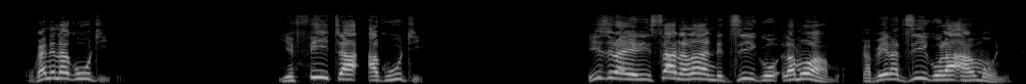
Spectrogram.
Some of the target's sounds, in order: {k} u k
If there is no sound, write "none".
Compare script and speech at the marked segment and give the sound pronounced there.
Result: k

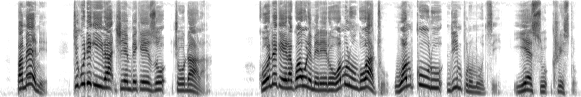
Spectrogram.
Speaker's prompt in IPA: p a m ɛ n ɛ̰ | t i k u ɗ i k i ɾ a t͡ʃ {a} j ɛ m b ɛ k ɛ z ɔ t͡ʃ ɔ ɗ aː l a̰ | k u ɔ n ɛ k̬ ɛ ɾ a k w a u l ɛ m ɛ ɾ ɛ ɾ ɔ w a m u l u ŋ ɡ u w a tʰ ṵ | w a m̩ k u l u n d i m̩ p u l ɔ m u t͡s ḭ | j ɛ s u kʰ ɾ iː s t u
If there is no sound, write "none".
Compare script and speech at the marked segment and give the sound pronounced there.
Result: i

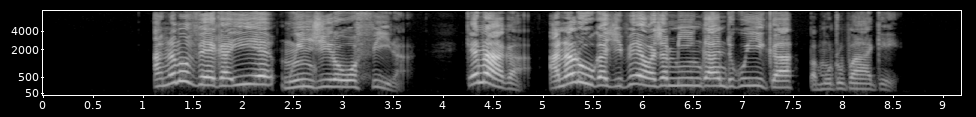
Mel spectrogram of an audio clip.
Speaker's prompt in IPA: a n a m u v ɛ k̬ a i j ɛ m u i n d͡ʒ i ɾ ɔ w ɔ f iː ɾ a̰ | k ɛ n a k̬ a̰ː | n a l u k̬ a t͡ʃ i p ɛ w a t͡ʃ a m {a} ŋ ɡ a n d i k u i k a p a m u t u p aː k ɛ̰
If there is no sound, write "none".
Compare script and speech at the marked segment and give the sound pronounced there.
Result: i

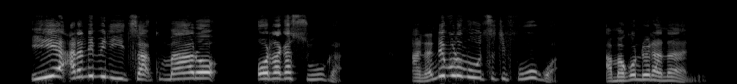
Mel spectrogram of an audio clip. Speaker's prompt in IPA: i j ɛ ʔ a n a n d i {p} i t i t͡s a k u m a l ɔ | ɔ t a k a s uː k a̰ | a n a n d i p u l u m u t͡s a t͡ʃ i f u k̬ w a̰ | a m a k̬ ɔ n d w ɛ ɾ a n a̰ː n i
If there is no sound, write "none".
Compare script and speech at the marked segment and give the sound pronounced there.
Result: p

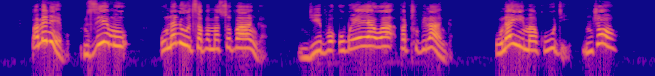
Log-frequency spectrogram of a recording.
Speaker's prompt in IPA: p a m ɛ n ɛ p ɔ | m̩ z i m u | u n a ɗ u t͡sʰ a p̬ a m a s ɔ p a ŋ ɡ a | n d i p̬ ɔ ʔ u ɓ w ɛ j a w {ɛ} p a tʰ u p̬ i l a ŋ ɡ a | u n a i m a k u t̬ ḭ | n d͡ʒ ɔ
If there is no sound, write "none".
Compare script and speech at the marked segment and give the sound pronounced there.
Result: a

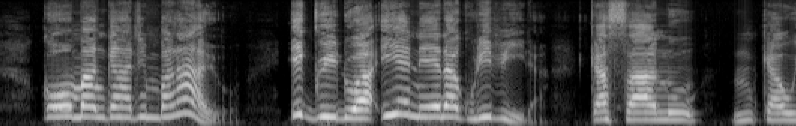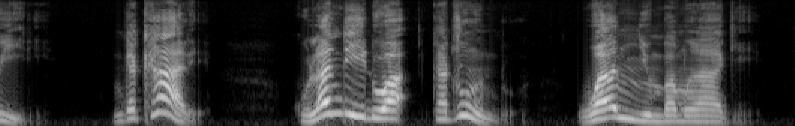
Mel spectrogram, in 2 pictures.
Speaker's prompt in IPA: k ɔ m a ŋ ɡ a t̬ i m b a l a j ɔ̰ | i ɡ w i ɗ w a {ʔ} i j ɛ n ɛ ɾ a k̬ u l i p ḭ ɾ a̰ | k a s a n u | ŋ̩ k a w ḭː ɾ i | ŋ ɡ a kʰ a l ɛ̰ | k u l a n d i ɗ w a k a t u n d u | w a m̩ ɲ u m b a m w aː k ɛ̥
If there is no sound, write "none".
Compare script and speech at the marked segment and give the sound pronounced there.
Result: ʔ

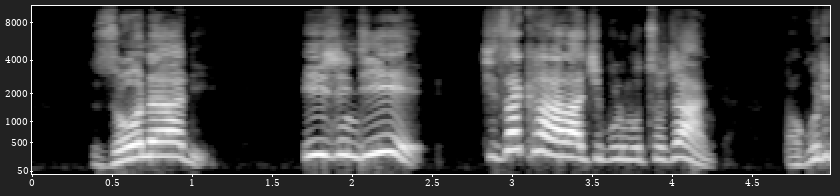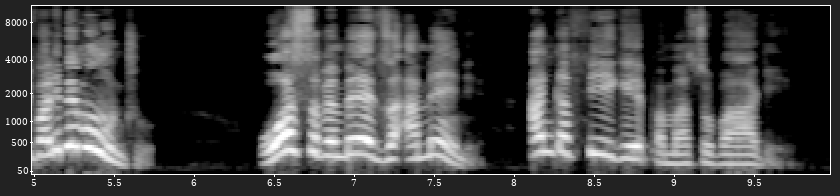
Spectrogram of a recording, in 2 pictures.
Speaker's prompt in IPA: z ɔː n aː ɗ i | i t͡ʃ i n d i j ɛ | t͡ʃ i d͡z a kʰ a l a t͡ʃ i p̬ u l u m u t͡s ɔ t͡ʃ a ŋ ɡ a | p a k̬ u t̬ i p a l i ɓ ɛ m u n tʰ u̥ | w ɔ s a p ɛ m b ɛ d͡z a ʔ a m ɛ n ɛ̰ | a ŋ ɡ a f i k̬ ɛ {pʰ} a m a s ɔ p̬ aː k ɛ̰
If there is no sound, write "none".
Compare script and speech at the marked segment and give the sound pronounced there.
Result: p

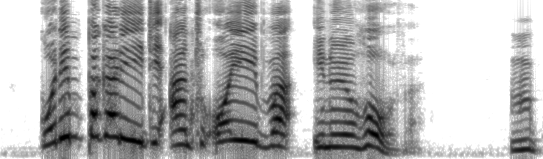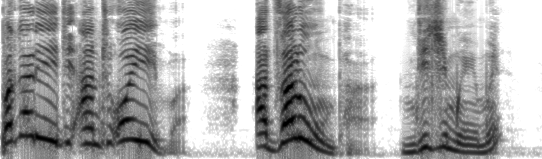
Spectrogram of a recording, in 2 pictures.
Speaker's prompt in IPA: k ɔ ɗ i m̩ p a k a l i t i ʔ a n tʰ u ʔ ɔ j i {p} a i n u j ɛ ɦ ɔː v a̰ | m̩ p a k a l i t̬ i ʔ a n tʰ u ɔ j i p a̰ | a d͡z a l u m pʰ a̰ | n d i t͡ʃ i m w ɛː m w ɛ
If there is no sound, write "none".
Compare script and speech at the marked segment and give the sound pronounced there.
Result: p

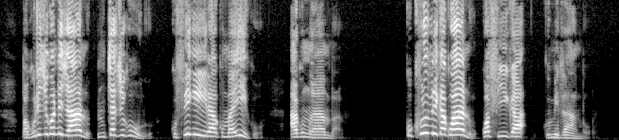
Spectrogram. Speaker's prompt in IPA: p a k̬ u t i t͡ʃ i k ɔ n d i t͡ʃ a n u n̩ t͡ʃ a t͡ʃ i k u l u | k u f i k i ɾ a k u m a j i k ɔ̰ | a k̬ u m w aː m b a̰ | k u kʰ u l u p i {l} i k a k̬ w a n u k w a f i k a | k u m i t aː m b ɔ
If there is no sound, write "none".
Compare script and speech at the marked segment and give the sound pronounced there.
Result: ɾ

